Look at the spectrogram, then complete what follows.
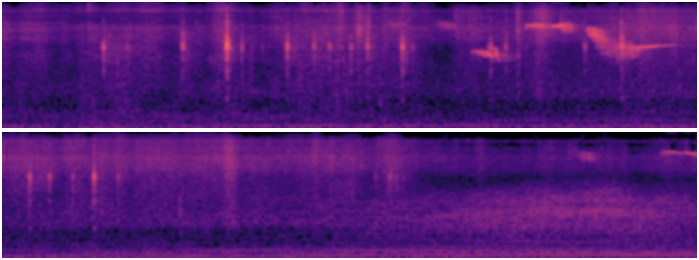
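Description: Birds chirping a few times, with short rising and falling calls about three to four seconds in, over a steady low hum and scattered light ticks.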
